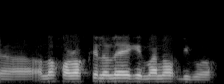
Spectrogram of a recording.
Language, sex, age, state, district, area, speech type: Assamese, male, 45-60, Assam, Nagaon, rural, conversation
